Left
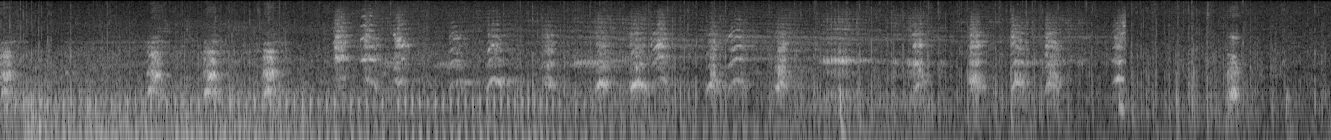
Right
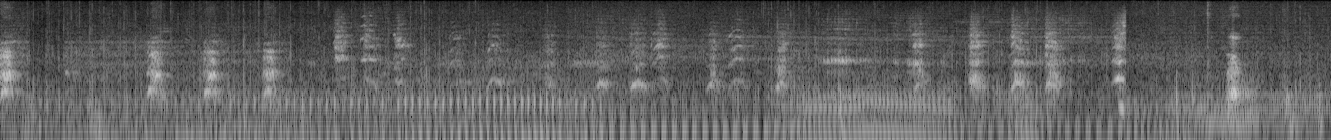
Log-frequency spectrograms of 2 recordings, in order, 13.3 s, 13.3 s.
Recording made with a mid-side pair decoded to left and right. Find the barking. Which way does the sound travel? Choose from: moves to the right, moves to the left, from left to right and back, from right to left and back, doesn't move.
from right to left and back.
